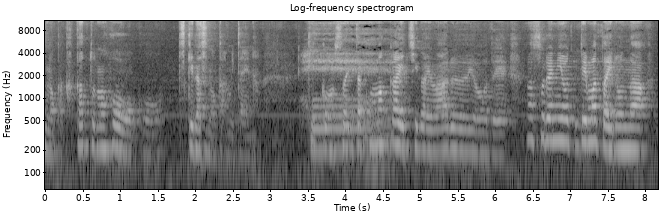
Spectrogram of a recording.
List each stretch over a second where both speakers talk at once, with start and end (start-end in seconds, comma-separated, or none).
3.5-5.0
